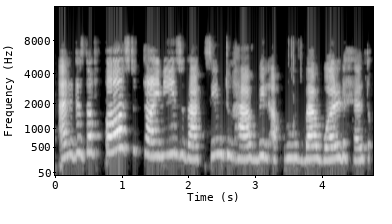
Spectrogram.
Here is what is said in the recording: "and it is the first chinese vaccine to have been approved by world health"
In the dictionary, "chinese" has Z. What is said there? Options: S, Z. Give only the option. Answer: Z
